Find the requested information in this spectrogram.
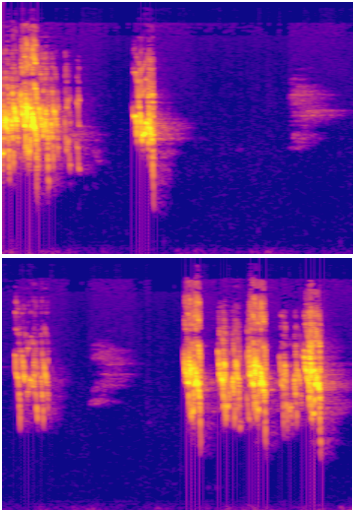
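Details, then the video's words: Happy budgerigar chirping, Australian bird: bursts of scratchy, buzzy chirps with quiet gaps, a cluster at the start, single notes near one and three seconds, then a rapid run of chirps at the end. "happy budgie chirping sound"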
